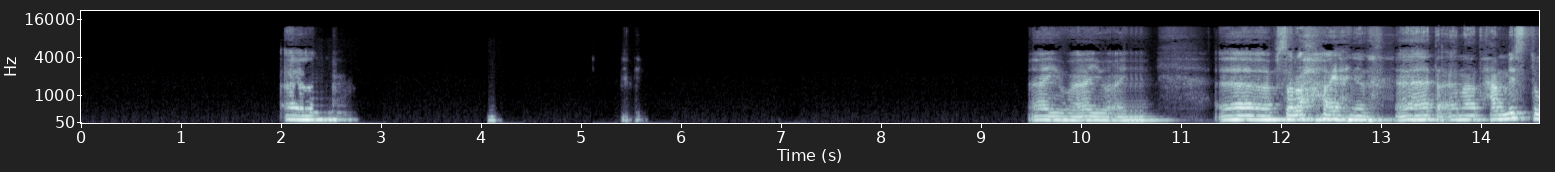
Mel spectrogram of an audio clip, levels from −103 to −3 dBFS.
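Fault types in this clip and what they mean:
Repeated frames: a short run of coded audio plays again. The speech stutters at 10.48 s, a 48 ms block repeated three extra times, and at 13.05 s.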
